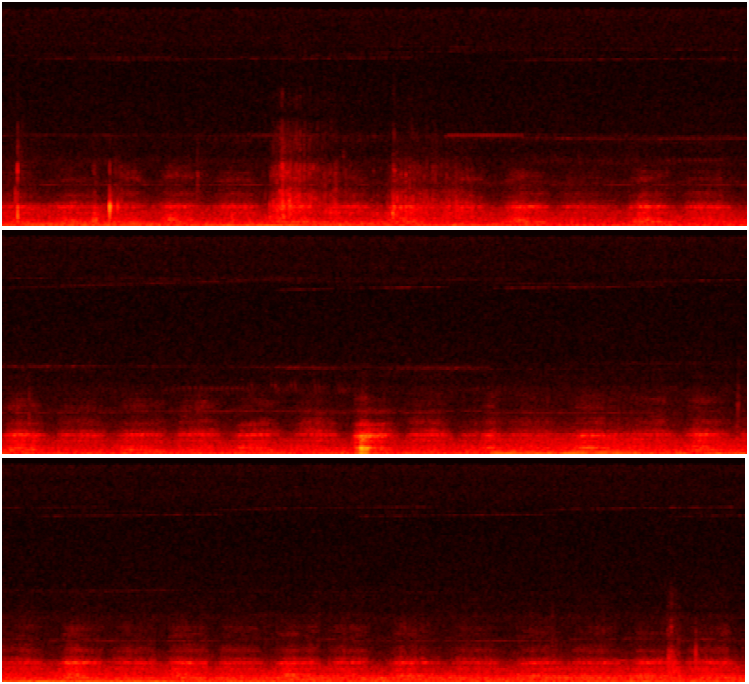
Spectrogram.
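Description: A cyclist breathing hard while pedalling up a very steep climb, over a faint rhythmic sound about twice a second. There is one sharp knock about eleven seconds in.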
